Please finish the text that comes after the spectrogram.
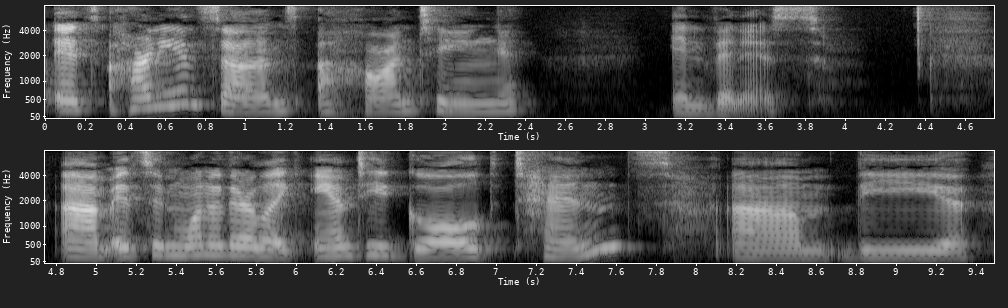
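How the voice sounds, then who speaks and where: At home in her living room, a young woman chats to a camera held in portrait mode for a casual tea review vlog. Her mid-range voice is blocked-up and slightly nasal, and she rambles loosely, hedging with ums and likes.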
